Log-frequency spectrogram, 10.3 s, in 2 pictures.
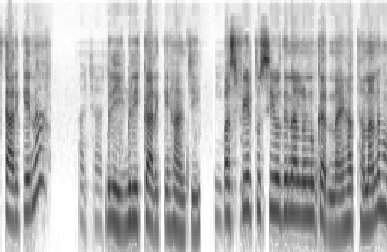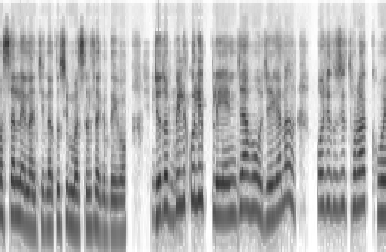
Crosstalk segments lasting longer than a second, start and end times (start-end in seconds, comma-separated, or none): none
